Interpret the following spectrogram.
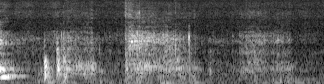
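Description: A sheet of plain white paper being handled as it is lifted and shown folded: a couple of light taps about a third of a second in, then a soft paper rustle around a second in.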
